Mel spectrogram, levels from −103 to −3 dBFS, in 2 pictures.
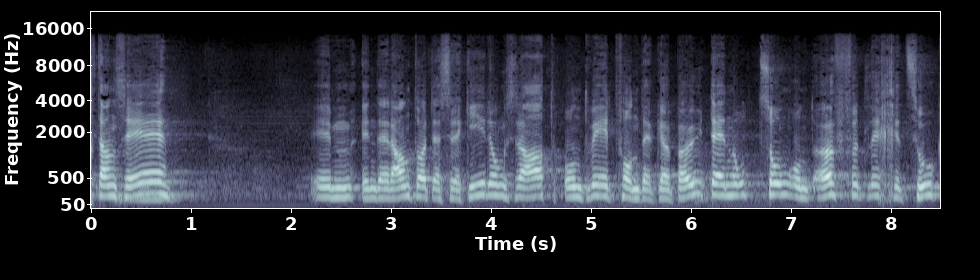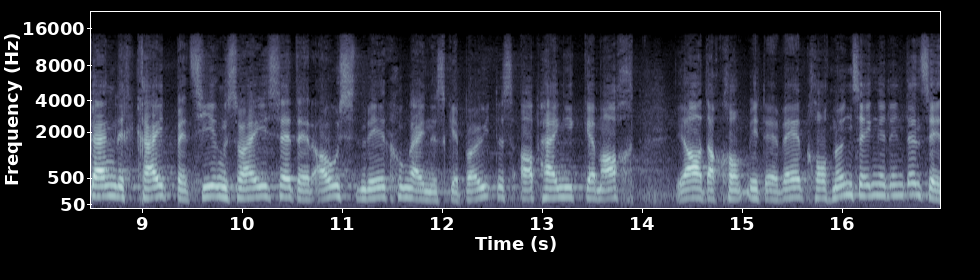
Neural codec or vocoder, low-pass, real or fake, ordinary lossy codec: none; 14.4 kHz; real; none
